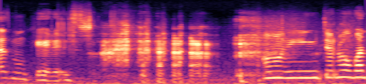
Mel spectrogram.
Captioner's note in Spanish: Risas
